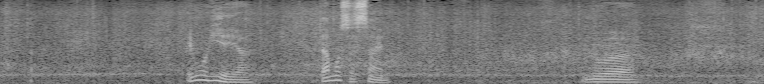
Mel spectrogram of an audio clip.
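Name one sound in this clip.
Wind howls steadily outdoors in a snowstorm.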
